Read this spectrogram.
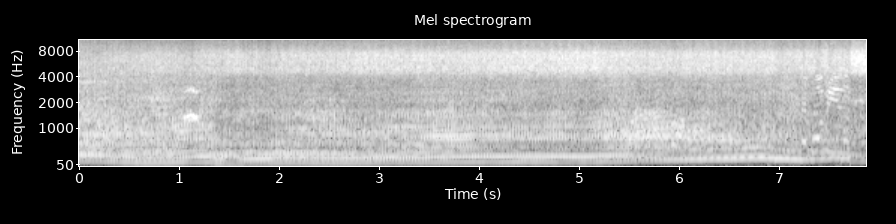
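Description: A rally car engine roars loudly, dropping at a gear change and revving up again as the car accelerates away.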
